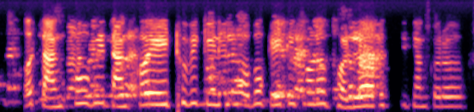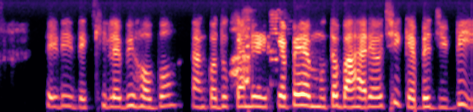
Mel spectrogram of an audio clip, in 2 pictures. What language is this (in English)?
Odia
